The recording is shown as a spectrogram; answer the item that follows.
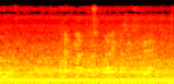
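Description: A steady mechanical hum holding one constant pitch, with faint voices in the background.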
